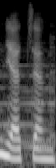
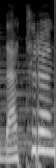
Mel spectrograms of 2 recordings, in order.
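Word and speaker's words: Nha Trang: 또 다른 회원도 시 냐짱 도 휴양지로 유명한데요 한국에서는 영어식 발음으로 나트랑 이라는 이름으로 더 유명하기도 하죠 약장 은 베트남 남부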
